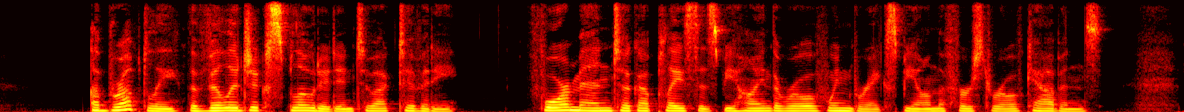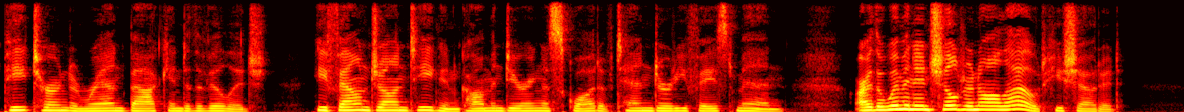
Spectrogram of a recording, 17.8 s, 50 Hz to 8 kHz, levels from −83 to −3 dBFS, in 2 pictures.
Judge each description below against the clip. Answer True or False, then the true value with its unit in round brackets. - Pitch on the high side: False (170 Hz)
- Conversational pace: True (170 wpm)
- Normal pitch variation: True (3.5 semitones)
